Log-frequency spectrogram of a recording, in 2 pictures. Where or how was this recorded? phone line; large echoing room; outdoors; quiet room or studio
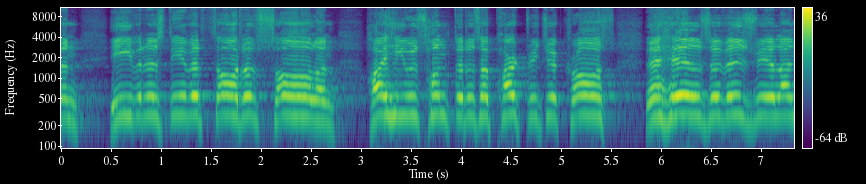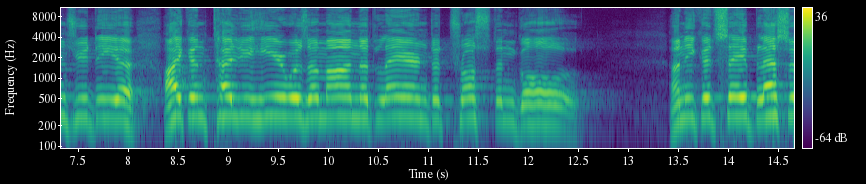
large echoing room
